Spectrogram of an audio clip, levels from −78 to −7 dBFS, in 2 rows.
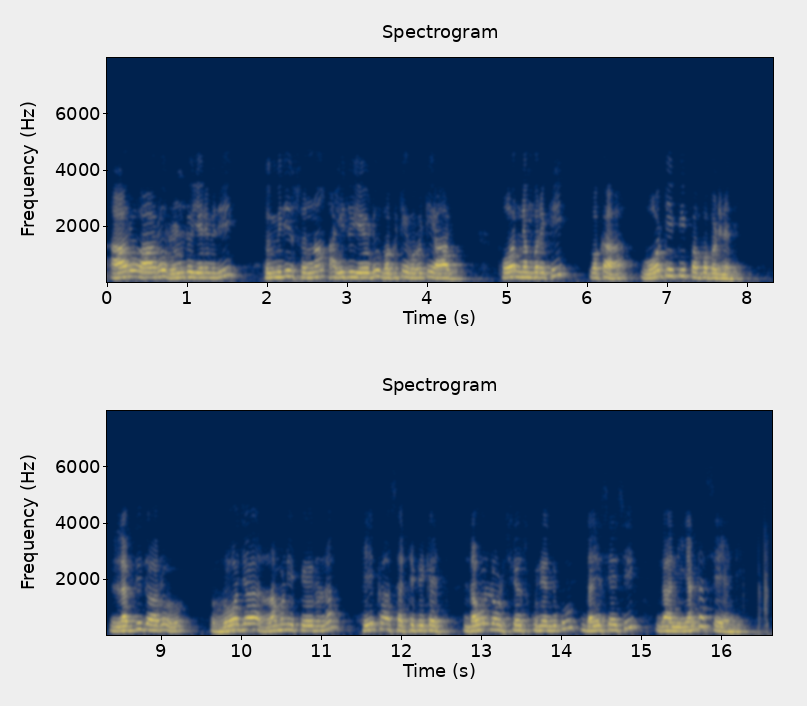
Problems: constant background noise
